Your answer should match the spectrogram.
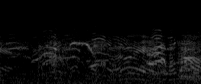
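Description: A crowd of children shouting and squealing over one another, many high voices gliding up and down at once, more of them joining in near the end.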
